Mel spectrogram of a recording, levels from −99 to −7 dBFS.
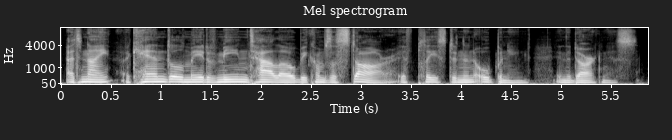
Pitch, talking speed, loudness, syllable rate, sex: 125 Hz, 195 wpm, -17 LUFS, 5.1 syllables/s, male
